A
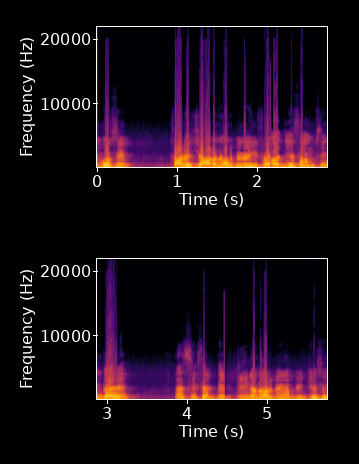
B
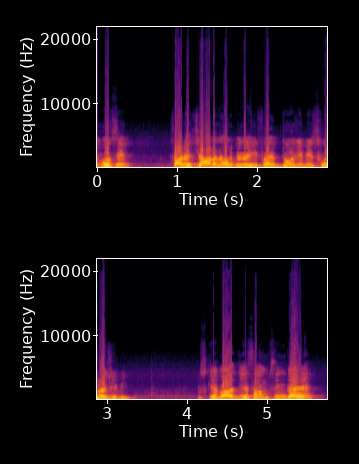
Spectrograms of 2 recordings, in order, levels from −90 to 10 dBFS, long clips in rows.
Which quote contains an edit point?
A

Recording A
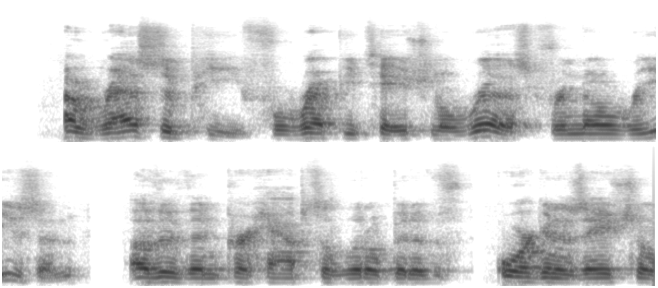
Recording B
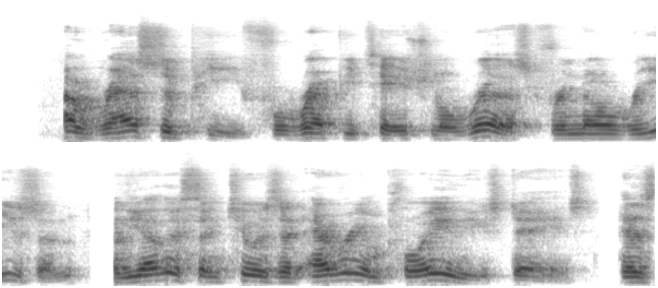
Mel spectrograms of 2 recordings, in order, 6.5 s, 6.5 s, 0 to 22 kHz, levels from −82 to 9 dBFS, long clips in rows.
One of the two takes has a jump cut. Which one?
B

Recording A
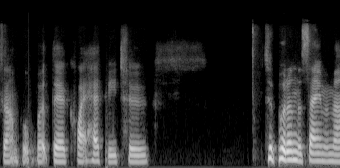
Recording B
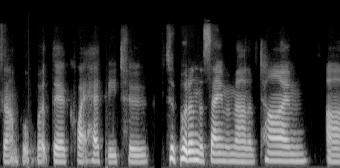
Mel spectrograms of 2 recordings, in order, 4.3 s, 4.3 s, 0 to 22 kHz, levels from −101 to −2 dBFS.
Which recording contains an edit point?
B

